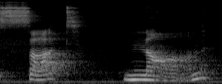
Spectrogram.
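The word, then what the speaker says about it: Sat Nam: the mantra we're going to use today is saat nam and it's spelled s-a-t-n-a-m and it means truth is my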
